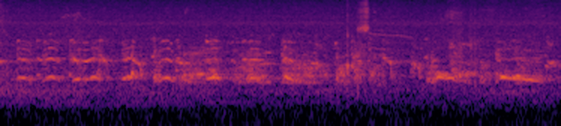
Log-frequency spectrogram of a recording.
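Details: Several hound pups, Ringo, Mingo and Choco among them, running a rabbit in the morning; a distant pack bays in overlapping drawn-out tones that rise and fall continuously, faint against a steady outdoor background.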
